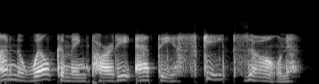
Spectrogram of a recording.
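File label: guarding escapezone, professional female; vo; Counter Strike Model Pack; CS:GO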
